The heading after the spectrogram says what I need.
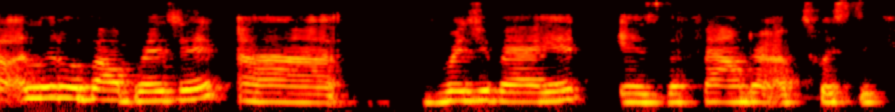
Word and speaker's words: Baggett: No, it's Bridget Baggett. You're right.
